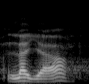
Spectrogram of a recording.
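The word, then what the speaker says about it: Layard: est celle du britannique Richard laillard je prononce à la française qui a été un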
